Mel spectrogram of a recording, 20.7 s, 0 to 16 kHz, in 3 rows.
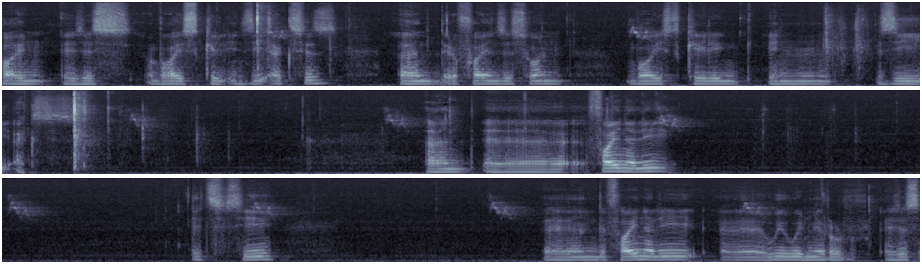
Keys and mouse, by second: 0.3 s, 1.5 a, 2.3 b, 5.8 s, 6.7 z, 7.2 Tab, 10.4-14.5 middle drag, 10.8-11.7 right drag, 11.7 Tab, 12.2 Tab, 14.3 Tab, 14.7-18.2 middle drag.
